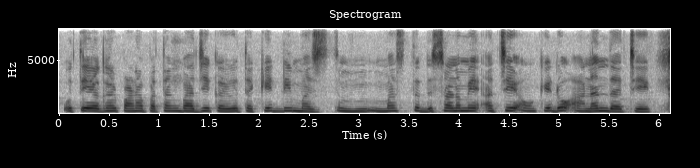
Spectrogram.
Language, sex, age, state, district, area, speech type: Sindhi, female, 30-45, Gujarat, Kutch, rural, spontaneous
